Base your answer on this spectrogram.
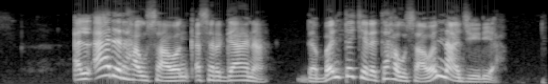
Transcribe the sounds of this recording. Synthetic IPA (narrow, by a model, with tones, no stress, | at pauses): ʔa˨lʔaː˦dɐ˨rɦa˨wsaː˨wɐ˦ŋkʼɐ˦sɐ˦rɡaː˦na̰ː˨ | dɐ˨bɐ˦ntɐ˦kʲe˨da˨ta˦ɦa˨wsa̰ː˨wɐ˦nːaː˨d͡ʒeː˦ɾɪ˦ja̰ː˨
